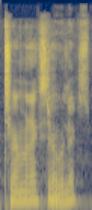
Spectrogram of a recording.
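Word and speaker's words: TerminX: In one screen cap, Ion Fury lead developer Terminix, is that how you say it? Terminix? There you go.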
